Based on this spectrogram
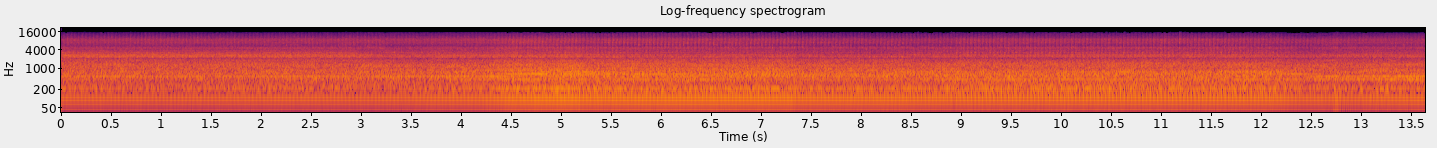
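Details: Older Murray mower with 158cc Briggs & Stratton Classic single-cylinder engine, drill-started: holds a steady, even buzz with no hunting or misses throughout, running cleanly.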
